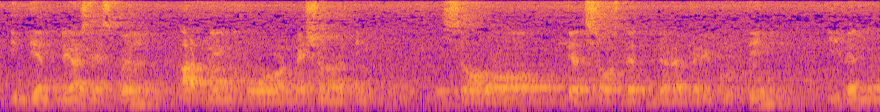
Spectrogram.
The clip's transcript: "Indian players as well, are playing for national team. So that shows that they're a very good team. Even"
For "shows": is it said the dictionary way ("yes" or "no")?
no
